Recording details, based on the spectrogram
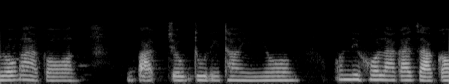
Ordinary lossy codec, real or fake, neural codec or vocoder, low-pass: none; fake; codec, 16 kHz, 0.4 kbps, LongCat-Audio-Codec; none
